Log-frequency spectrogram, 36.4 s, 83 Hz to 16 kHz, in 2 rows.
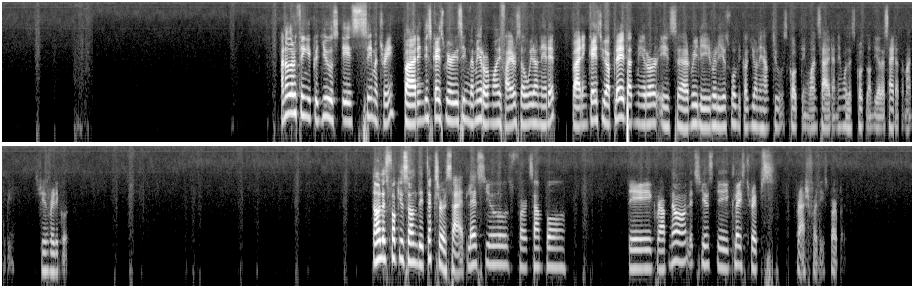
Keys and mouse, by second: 3.9 KP_1, 4.7-6.0 middle drag, 6.0 shift+space, 7.2-8.0 drag, 8.0 middle click, 8.2 click, 9.5-10.4 drag, 10.4 a, 10.8 a, 12.3-13.8 drag, 15.4-16.5 drag, 17.3-18.5 drag, 18.7-21.7 drag, 21.7-23.0 middle drag, 21.7 g, 23.0 f, 23.7-25.4 drag, 27.8-28.6 middle drag, 28.2 f, 28.6-32.0 drag, 32.0-33.6 middle drag, 32.2 KP_1, 33.6 f, 33.9-34.9 drag.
